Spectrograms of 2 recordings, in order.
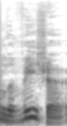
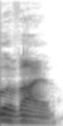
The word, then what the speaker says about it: Levija: what you're saying I'm like I've been saying Lisha and he had well Joe Joe levia I appreciate I appreciate you coming on here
